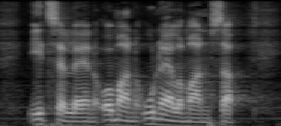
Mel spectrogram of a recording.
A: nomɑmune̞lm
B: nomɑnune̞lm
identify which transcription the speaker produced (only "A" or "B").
B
